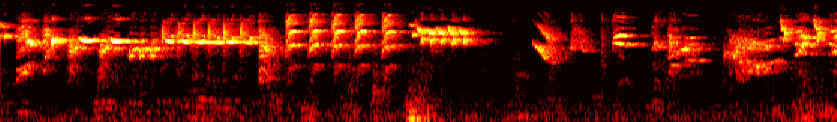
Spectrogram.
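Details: Red siskin (Spinus cucullatus), song.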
